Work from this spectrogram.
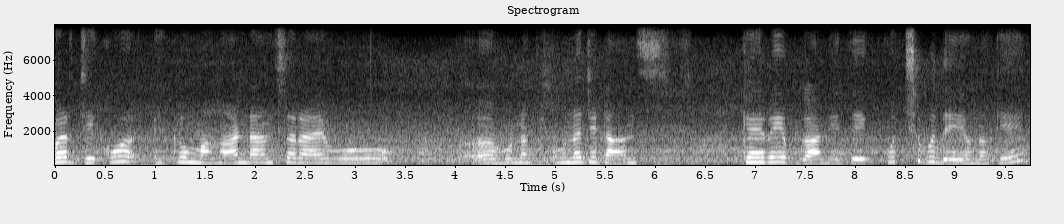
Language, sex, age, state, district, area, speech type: Sindhi, female, 45-60, Uttar Pradesh, Lucknow, urban, spontaneous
